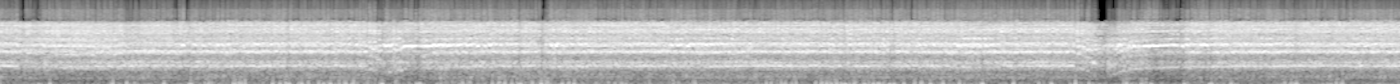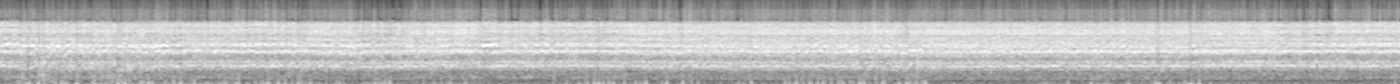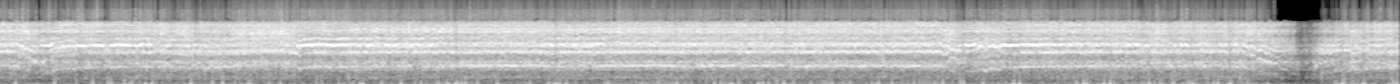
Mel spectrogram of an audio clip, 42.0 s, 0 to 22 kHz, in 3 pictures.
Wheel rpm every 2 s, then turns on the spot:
230, 230, 220, 230, 230, 190, 230, 220, 230, 220, 220, 210, 210, 230, 200, 220, 220, 220, 220, 220, 110.
none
